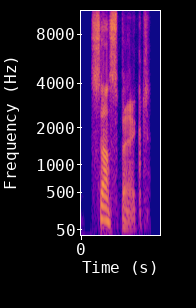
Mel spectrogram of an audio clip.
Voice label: "suspect", British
